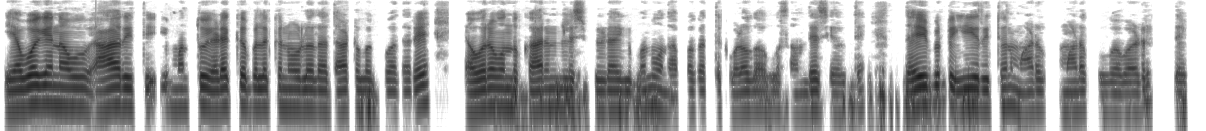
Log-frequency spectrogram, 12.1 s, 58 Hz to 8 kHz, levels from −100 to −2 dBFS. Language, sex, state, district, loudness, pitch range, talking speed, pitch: Kannada, male, Karnataka, Bijapur, -24 LUFS, 130-150 Hz, 145 wpm, 140 Hz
